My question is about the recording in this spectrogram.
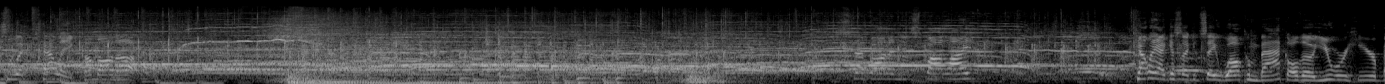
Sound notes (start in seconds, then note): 6.7 whoosh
